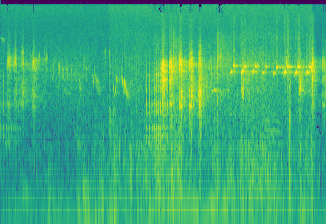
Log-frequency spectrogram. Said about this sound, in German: Schön ist es hier im Wald. Psst, du vertreibst ja die Vögel.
